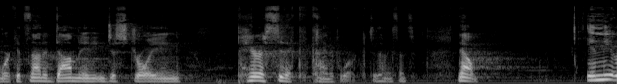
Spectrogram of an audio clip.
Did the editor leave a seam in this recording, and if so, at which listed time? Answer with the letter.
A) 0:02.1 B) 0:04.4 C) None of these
A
